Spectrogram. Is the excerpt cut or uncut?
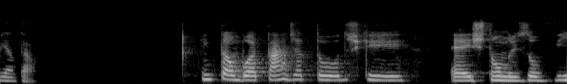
uncut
